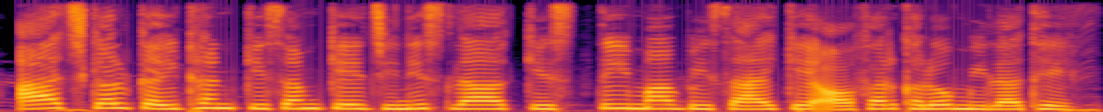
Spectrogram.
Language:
Chhattisgarhi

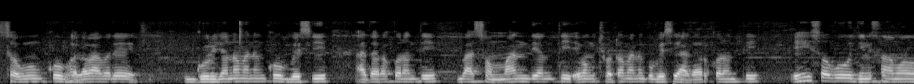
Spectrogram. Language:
Odia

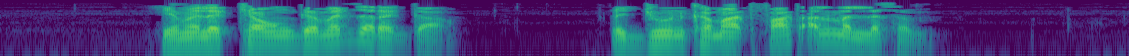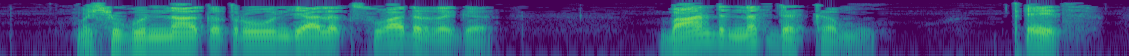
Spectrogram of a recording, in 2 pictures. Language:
Amharic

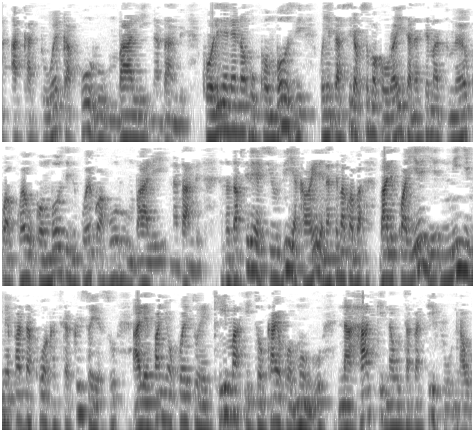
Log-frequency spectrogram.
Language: Swahili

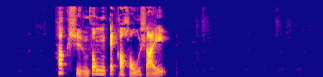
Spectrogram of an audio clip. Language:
Cantonese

